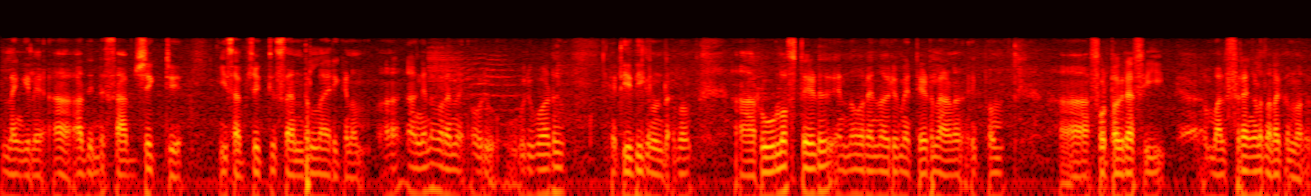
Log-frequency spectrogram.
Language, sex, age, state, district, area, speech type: Malayalam, male, 30-45, Kerala, Kollam, rural, spontaneous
